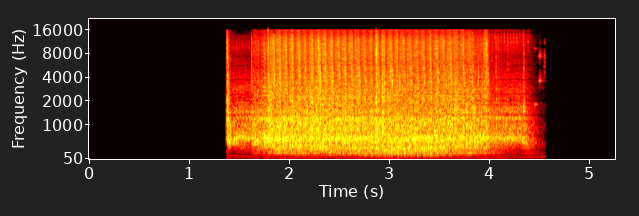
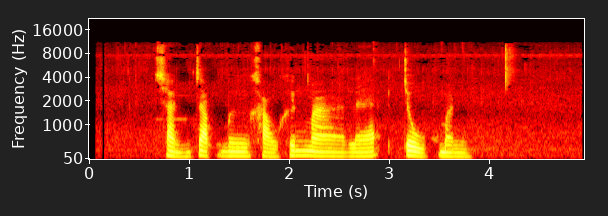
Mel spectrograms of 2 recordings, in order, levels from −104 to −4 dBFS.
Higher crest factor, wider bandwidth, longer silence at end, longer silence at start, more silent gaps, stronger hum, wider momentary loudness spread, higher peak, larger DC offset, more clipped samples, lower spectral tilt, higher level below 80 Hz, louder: about the same, 26 dB vs 22 dB; first, 16 kHz vs 11.5 kHz; first, 0.85 s vs 0.7 s; first, 1.4 s vs 0.65 s; neither; neither; about the same, 12 LU vs 13 LU; about the same, 0 dBFS vs -2 dBFS; neither; neither; second, -0.5 dB/octave vs -5.5 dB/octave; second, -82 dBFS vs -62 dBFS; about the same, -23 LUFS vs -24 LUFS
